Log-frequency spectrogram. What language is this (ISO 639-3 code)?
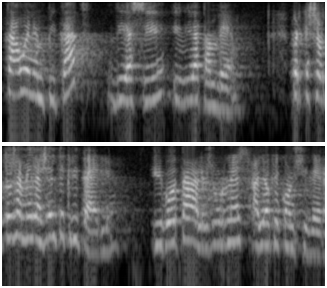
cat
